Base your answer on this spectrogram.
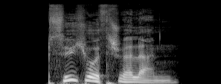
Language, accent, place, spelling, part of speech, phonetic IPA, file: German, Germany, Berlin, Psychothrillern, noun, [ˈpsyːçoˌθʁɪlɐn], De-Psychothrillern.ogg
- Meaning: dative plural of Psychothriller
